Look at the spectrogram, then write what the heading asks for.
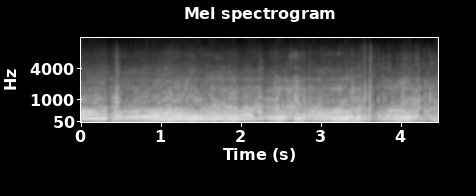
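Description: Mitsubishi Lancer Evolution rally car engines held at high revs. The pitch stays steady at first, then falls and rises as the throttle is worked, from a little over two seconds in. A sharp click about half a second in.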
